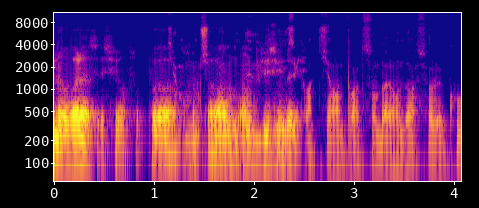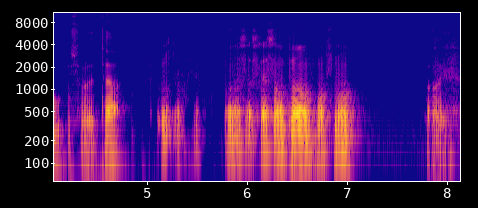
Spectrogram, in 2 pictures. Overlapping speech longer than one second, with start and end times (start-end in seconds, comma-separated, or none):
1.0-2.5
